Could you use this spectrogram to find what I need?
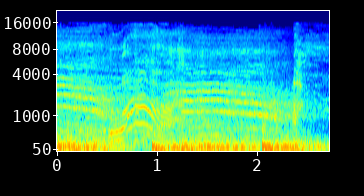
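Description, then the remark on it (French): A person's voice imitates a velociraptor on the Chéri FM radio morning show: a loud, shrill screech lasting nearly three seconds, its pitch wavering and swooping up and down, with a rough low rumble underneath. “nous a fait une super imitation de Vélociraptor.”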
